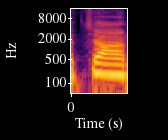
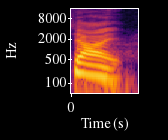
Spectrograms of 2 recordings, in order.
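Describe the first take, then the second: First: First "चाय" said as chaa, y dropped; wrong form without y. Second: "चाय" as chaai, closing on a y glide; full form with y. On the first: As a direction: leave "चाय" open on the long a. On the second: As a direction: finish "चाय" on a clear y sound. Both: Shown as a demonstration. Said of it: "चाय नहीं, चाय".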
